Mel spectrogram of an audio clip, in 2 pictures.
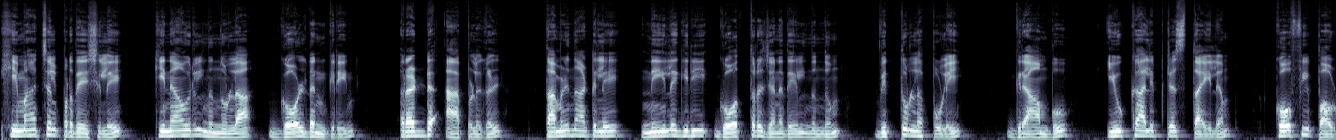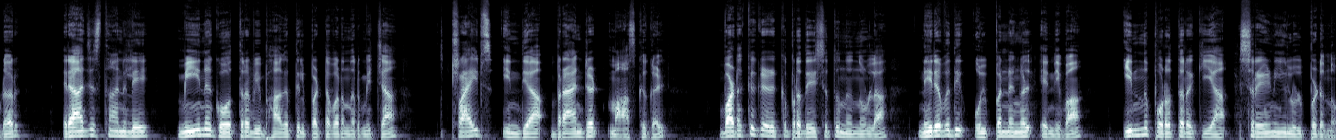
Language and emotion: Malayalam, neutral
